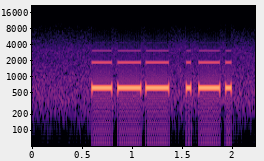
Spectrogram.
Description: Morse code, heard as a keyed tone, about 21 wpm, 630 Hz. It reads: OR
